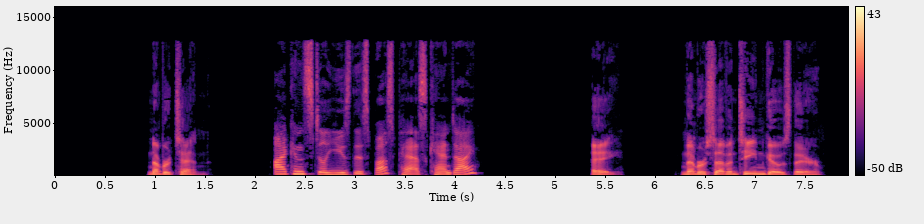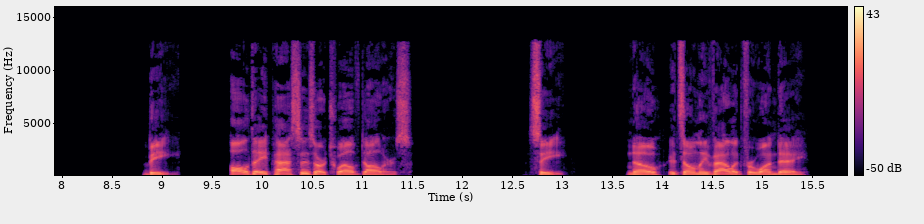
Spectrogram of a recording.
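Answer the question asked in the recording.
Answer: C: No, it's only valid for one day.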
